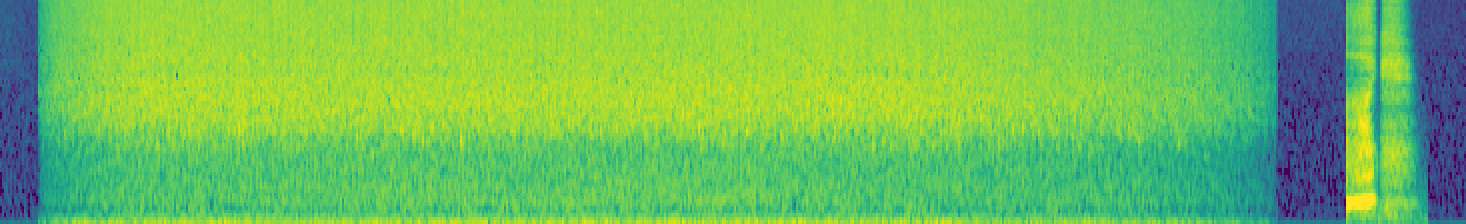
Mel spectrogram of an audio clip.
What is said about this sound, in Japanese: じゃあ、あとはシャワーで泡を洗い流して。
